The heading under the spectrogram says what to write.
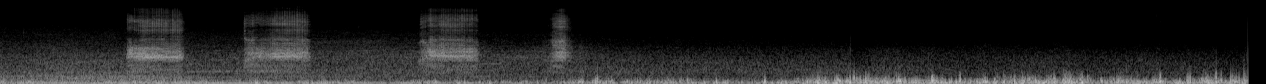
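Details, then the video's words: Hooded crow foraging at a puddle in Helsinki, Finland, in April 2013, giving four harsh, hoarse caws spaced about a second apart in the first five seconds. Afterwards only a steady low rumbling background noise continues. "Hooded Crow foraging and vocalizing"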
